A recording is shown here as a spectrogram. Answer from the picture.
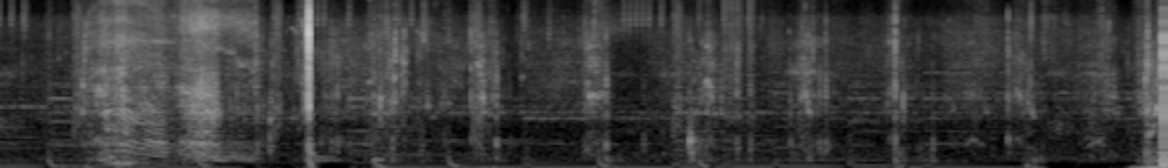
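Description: A man's wordless, wavering vocal sound lasting about a second and a half, like a hum or groan. It is followed by one sharp click, then faint scattered ticks as a baitcasting reel is cranked.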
